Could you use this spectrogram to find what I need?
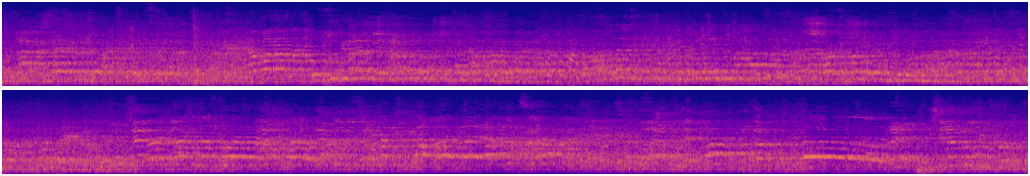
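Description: A crowd of spectators talks and shouts throughout a large echoing hall.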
